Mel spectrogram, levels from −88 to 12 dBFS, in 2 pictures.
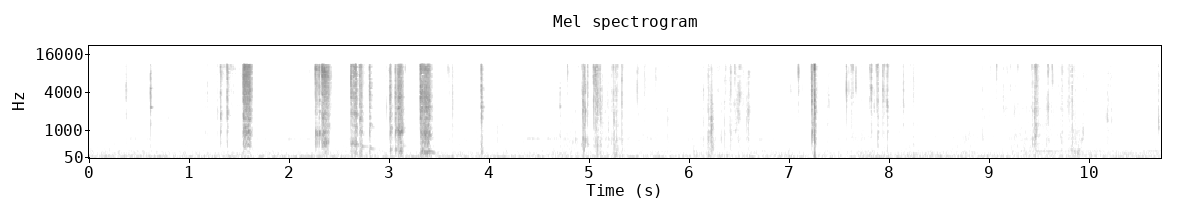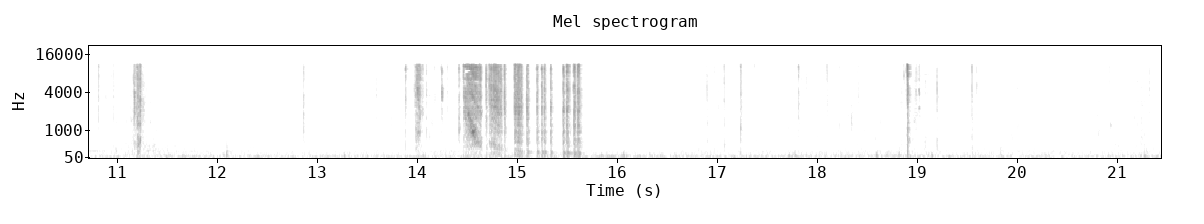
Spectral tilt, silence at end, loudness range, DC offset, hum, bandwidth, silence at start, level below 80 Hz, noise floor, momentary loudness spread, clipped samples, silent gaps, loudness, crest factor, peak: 2 dB/octave; 2.5 s; 17 LU; under 0.1%; none; 12 kHz; 1.3 s; -82 dBFS; -81 dBFS; 23 LU; under 0.1%; none; -42 LUFS; 36 dB; -14 dBFS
